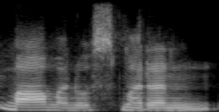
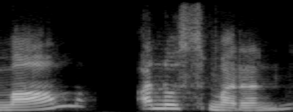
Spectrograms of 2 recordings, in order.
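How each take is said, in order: First: The two words run together as one. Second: The two words are said separately. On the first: "ಕೂಡಿ" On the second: "ಬಿಡಿಸಿ ಹೇಳ್ಬೋದು"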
